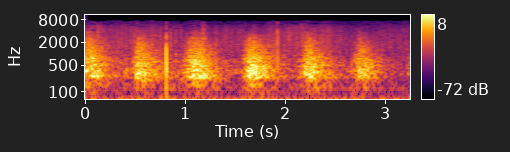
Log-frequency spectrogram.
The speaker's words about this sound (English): You hear those marching feet growing louder and louder, stronger and stronger, never stopping, never slowing down.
